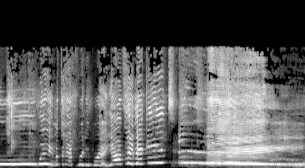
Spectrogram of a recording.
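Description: Children's high voices calling out in long held notes: one long note, a flurry of short calls in the middle, then a second long note that slowly slides down in pitch.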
